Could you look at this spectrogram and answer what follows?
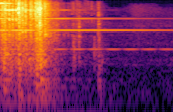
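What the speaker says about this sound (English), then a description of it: "that first sound was kind of like a cash register sound" A cash register sound effect: a short bright clattering burst followed by a ringing bell-like 'cha-ching' chime that fades out quickly, heard alone.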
